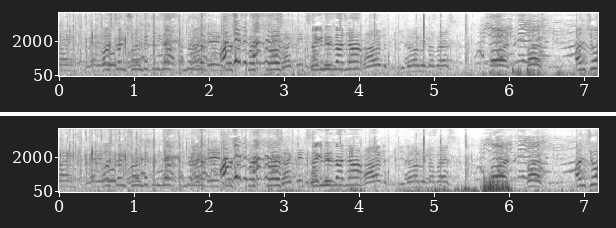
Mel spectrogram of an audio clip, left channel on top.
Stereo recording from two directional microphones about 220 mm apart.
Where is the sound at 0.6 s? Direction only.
25° left (ahead or behind).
